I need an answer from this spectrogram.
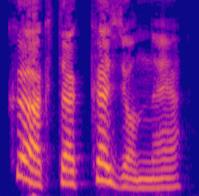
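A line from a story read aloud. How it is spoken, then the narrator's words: Shouting. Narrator (Russian): закричал Никифор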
